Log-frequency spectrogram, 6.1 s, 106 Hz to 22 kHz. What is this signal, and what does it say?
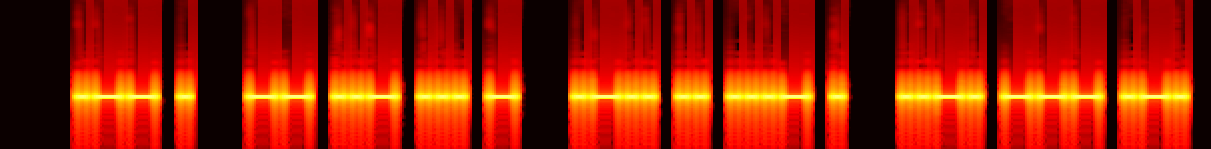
Morse code, heard as a keyed tone, about 28 wpm, 700 Hz. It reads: WE MUST LIVE FOR
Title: Sentences from Top 700 Words 28wpm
